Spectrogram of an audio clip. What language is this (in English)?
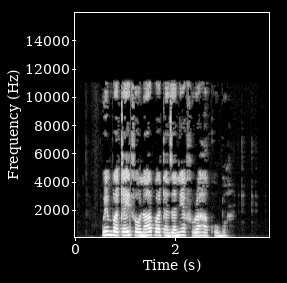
Swahili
